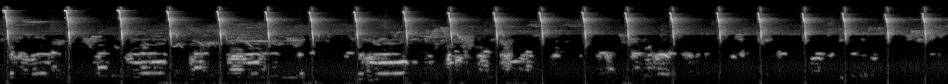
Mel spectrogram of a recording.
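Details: A wild chipmunk gives a steady series of sharp, high chips, about two every second; it later stands up and its calls gradually speed up.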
